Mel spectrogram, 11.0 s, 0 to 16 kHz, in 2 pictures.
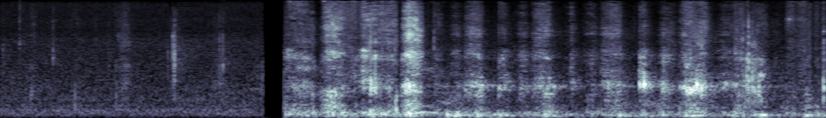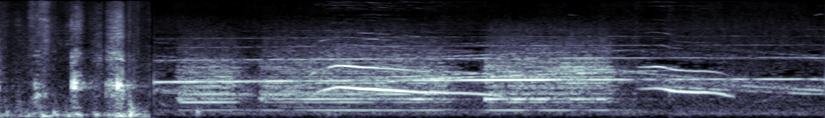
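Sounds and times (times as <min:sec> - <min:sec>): dog rasping and scuffling: 0:00.2 - 0:06.5.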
